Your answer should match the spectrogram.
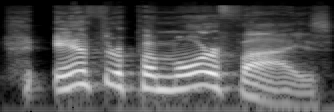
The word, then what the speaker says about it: anthropomorphize: I had a heck of a time trying to pronounce it. Anthropomorphize.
